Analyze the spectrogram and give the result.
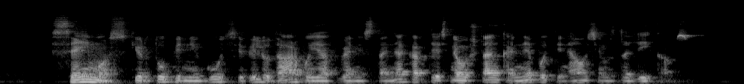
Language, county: Lithuanian, Telšiai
